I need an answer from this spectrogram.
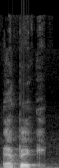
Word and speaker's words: Epoch: It's actually pronounced Epic, and the first thing you should know is that the Epic Compact is affordably priced.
